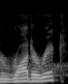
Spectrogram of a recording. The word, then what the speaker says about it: Roderick: John Roderick, three syllables.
